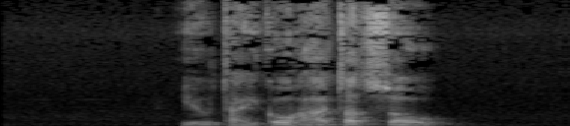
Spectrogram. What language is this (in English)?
Cantonese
